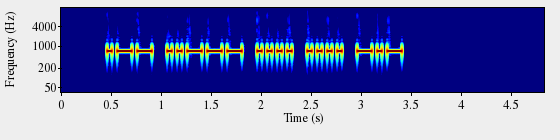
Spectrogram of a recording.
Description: Morse code, heard as a keyed tone, about 25 wpm, 700 Hz. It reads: W2HHK
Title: Speed Racing - USA 1x3 Call Signs 20wpm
